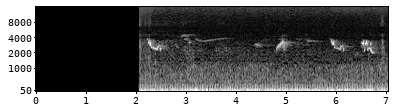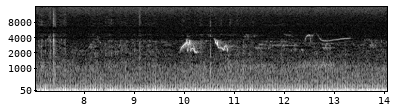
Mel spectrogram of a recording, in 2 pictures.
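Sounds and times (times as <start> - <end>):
faint bird chirps: 2.1 - 14.0
low steady background noise: 2.1 - 14.0
faint click: 6.8 - 7.8, 8.4 - 9.3, 10.2 - 11.1.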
